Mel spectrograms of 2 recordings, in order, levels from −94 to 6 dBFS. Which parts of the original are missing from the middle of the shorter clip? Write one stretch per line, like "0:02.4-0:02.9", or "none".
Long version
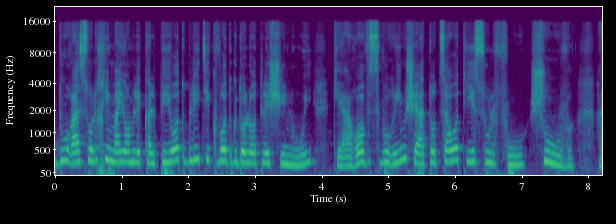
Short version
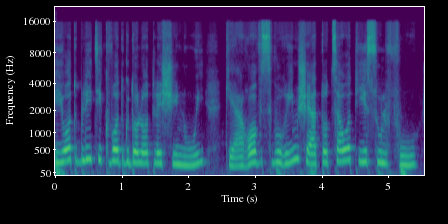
none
